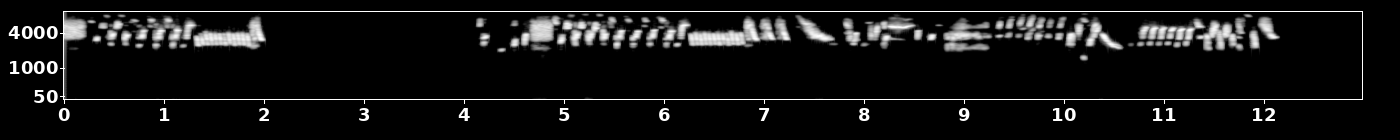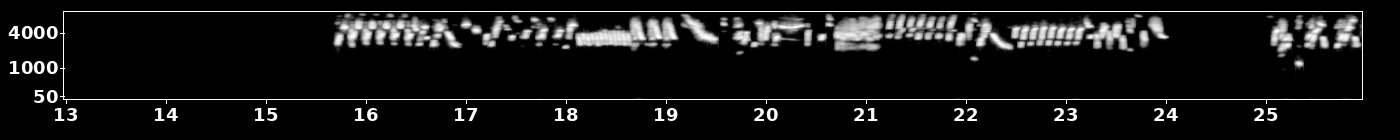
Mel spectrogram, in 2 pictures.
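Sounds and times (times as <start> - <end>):
European goldfinch song: 0.0 - 2.1, 4.1 - 12.2, 15.7 - 24.0, 25.0 - 25.9.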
